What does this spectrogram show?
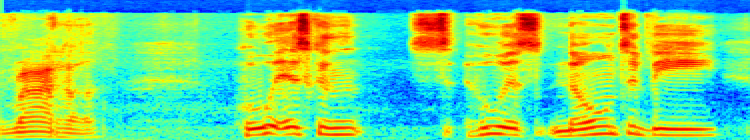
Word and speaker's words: Radha: Yeah, I said it right, Radha, who is known to be the consort of Krishna, of the Krishna avatar.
